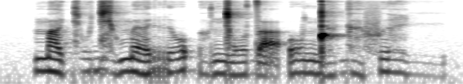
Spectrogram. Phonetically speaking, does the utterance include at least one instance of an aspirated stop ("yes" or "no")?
no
